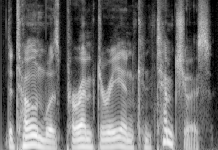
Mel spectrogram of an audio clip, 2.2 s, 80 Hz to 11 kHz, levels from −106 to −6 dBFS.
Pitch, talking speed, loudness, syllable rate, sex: 130 Hz, 165 wpm, -17 LUFS, 5.5 syllables/s, male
